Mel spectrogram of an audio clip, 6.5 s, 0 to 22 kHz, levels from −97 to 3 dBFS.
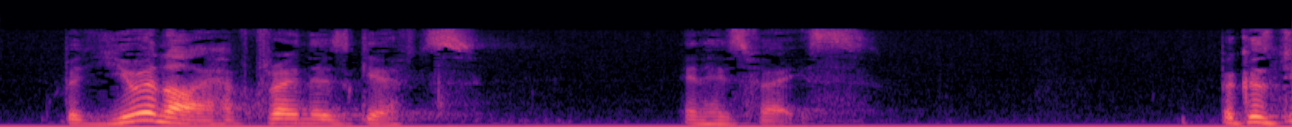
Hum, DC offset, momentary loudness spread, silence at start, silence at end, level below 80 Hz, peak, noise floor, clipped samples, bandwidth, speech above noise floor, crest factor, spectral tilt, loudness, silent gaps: none; 1%; 20 LU; 0.35 s; 0 s; -66 dBFS; -8 dBFS; -70 dBFS; under 0.1%; 8.8 kHz; 42 dB; 22 dB; -5.5 dB/octave; -29 LUFS; none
